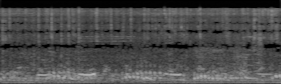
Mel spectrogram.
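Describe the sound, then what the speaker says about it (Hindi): Soft, low pigeon coos repeat every second or so against a dense background hum, fairly quiet and close, from a pigeon at a pigeon tournament in Mangalagiri. "ये कबूतर है"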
